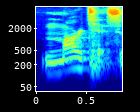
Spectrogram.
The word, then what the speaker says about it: martys: Martis is the way that the word is pronounced. It sounds like M-A-R-T-U-S, but it's spelled M-A-R-T-Y-S.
